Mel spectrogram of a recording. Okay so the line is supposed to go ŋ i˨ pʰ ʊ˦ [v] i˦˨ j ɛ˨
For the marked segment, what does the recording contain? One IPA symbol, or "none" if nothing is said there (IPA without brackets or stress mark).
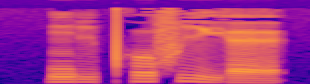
f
